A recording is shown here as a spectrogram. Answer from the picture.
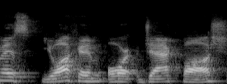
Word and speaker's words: Joachim: It's really pronounced Joachim, and then it's like on the East Coast, they know how to pronounce it. On the West Coast, they call it Joaquin.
